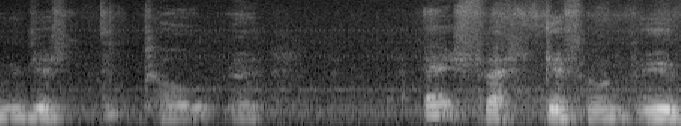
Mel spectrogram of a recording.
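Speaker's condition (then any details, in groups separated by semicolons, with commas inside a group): Cerebral palsy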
